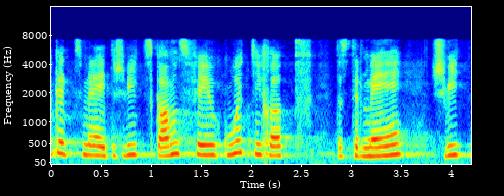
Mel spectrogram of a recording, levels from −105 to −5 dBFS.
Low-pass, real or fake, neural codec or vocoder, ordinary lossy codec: 7.2 kHz; fake; codec, 16 kHz, 4 kbps, FreqCodec, smaller model; none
